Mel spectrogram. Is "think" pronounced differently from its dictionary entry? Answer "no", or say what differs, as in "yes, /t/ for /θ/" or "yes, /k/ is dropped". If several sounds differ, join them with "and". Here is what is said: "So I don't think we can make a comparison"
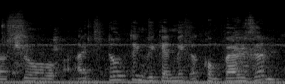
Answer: yes, /t/ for /θ/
